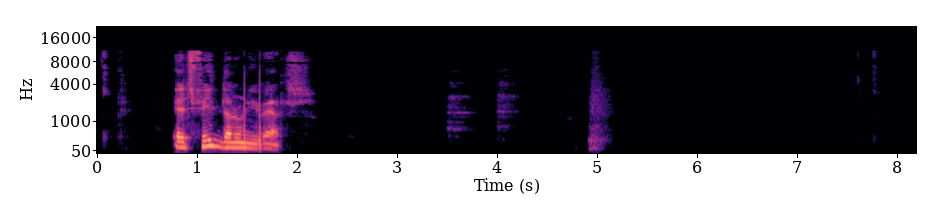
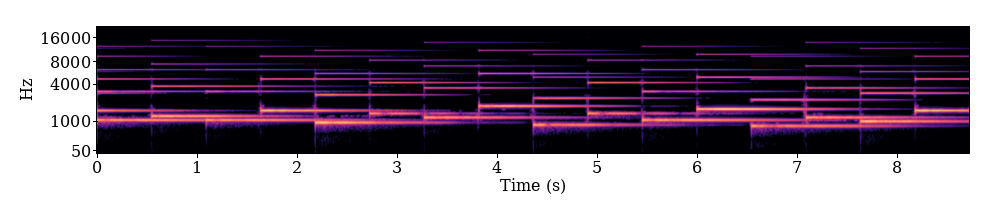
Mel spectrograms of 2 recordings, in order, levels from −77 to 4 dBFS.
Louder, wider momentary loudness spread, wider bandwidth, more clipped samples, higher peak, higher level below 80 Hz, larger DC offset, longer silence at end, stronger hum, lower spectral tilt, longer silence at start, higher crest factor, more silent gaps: second, -17 LUFS vs -13 LUFS; first, 26 LU vs 9 LU; second, 11.5 kHz vs 15.5 kHz; neither; about the same, 0 dBFS vs -2 dBFS; first, -58 dBFS vs under -90 dBFS; neither; first, 3.15 s vs 0 s; neither; first, -5 dB/octave vs 8 dB/octave; about the same, 0.05 s vs 0 s; first, 24 dB vs 12 dB; neither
